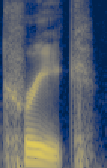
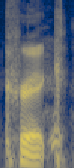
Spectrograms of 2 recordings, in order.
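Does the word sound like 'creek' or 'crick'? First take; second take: creek; crick. First: The vowel is long, like in 'seek'. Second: The vowel is short, like in 'kick'. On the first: This is the standard way of saying it. "It's supposed to be pronounced creek" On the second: This is the local way of saying it. "but we pronounce it crick"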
